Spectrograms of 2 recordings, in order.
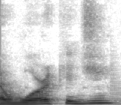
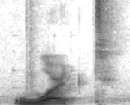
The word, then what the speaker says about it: worked: Não é worked, não é checked, não é cooked. É worked, checked, cooked. É como se a gente tivesse pronunciando um Tzinho mudo. KT no final.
